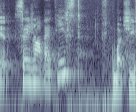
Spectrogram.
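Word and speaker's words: Saint-Jean-Baptiste: Saint Jean Baptiste.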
